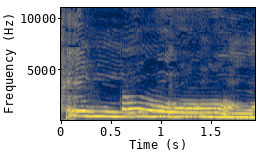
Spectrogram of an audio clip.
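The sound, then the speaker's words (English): A dog in a video game whines in one long, high, mournful note that jumps up in pitch partway through, wavers, then slowly sinks. It is loud and steady, with no talking over it. “I love the conversation with the dog.”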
